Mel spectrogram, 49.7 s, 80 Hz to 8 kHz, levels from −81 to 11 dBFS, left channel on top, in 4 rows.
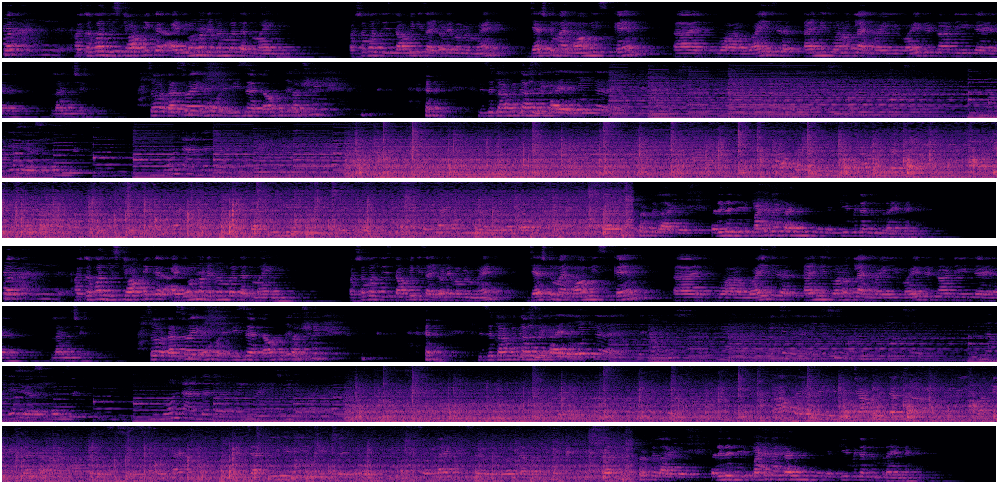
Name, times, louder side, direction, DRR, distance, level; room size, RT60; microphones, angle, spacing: voice 1, 0.0-1.8 2.4-2.7 6.9-7.1 14.1-14.4 14.9-15.3 15.9-16.6 18.6-24.0 24.5-25.8 26.1-29.3 29.6-31.3 31.7-33.4 44.6-44.9 46.0-46.1 46.7-47.2, right 2 dB, 20° right, -4 dB, 3.3 m, -46 dB
voice 2, 0.9-3.8 4.3-6.2 6.6-8.0 8.4-12.6 13.0-13.5 14.3-16.4 17.7-20.1 25.1-25.8 34.5-39.9 40.2-42.1 42.4-48.9, equal, 50° right, -1 dB, 5.9 m, -36 dB
sound 1, 20.0-33.9, left 4 dB, 80° left, 0.6 m, -39 dB
sound 2, 29.1-45.2, left 3 dB, 35° left, 0.7 m, -32 dB
21.0 x 13.5 x 4.9 m, 0.82 s
head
